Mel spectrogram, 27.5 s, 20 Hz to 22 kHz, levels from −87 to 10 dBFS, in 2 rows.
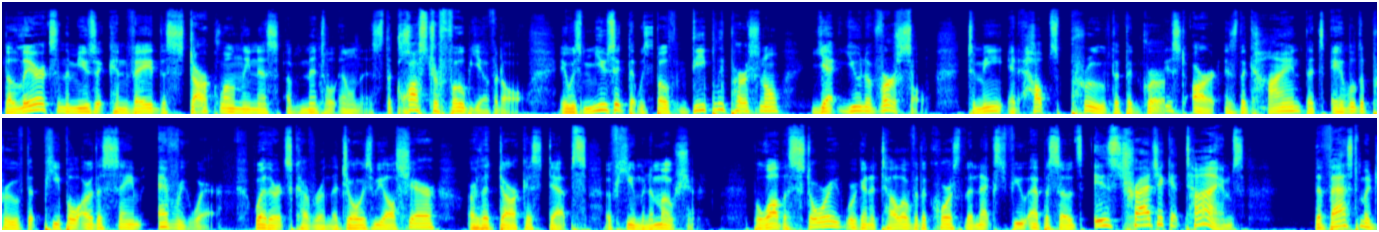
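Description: AAC frame loss with concealment occurs at 6.43 s after "was music that was", 11.50 s after "helps prove that the" and 15.98 s after "are the same everywhere". The decoder rebuilds each gap (about 43 ms, then 128 ms twice) from the last good spectrum. The result is a smeared, phasey blur rather than a silent dropout.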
